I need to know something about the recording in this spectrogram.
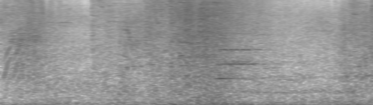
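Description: Magic spell effects whoosh and chime in a video game.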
